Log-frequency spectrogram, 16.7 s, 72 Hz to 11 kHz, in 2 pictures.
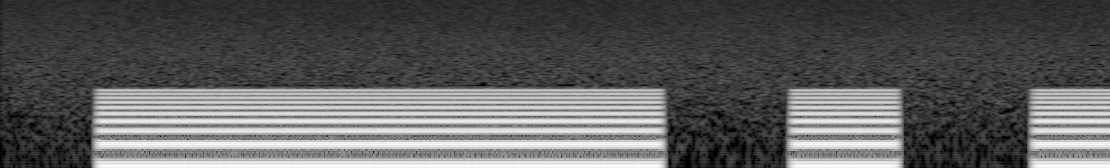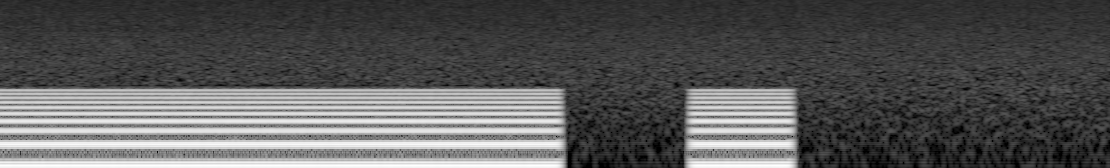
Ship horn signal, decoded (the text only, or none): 1 long, 1 short, 1 long, 1 short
